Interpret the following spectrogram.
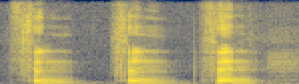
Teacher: you want to bring the tongue out for the TH and then pull it in really quickly for the N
